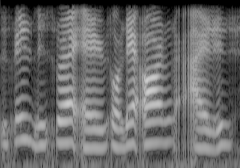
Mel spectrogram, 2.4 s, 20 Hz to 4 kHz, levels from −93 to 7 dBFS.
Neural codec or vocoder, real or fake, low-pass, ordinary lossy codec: autoencoder, 22.05 kHz, a latent of 192 numbers a frame, VITS, trained on many speakers; fake; 3.6 kHz; none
